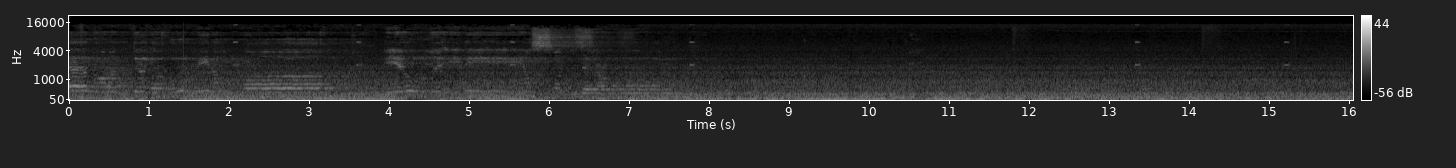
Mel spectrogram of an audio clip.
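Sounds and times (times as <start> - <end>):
car idling cabin rumble: 0.0 - 16.0
faint touchscreen beeps: 3.4 - 3.8, 7.7 - 8.0, 15.2 - 15.4.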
